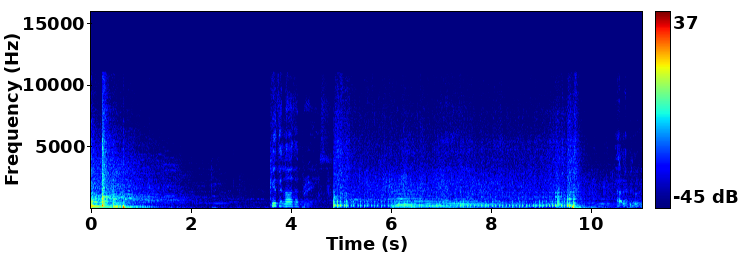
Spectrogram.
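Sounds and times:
rapid drum roll: 4.8 - 10.3
sustained band chord: 6.0 - 10.5.

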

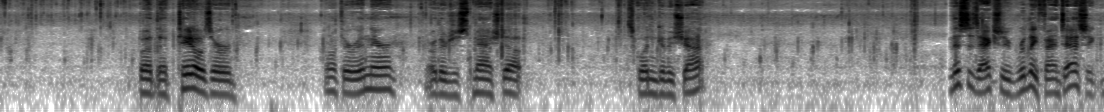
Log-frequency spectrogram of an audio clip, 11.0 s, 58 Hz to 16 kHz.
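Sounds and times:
soft chewing: 0.0 - 9.5.

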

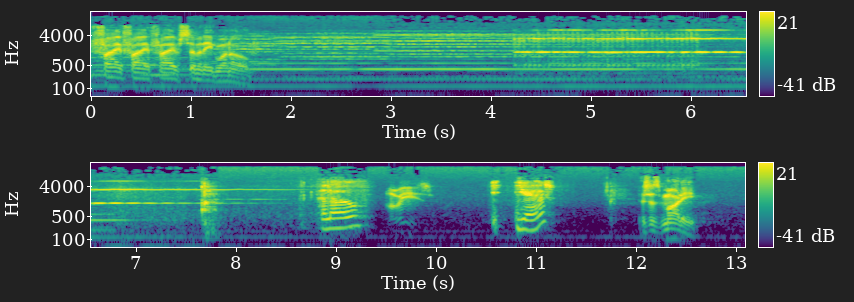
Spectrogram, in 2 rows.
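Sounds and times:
held music chords: 0.0 - 8.8
telephone bell ringing: 1.9 - 9.2.

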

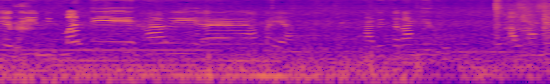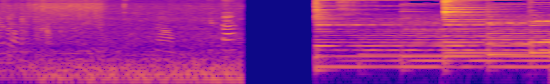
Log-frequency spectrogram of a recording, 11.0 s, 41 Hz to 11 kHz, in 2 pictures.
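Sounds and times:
people talking: 0.0 - 5.9, 7.0 - 8.0
ferry engine humming: 0.0 - 7.9.

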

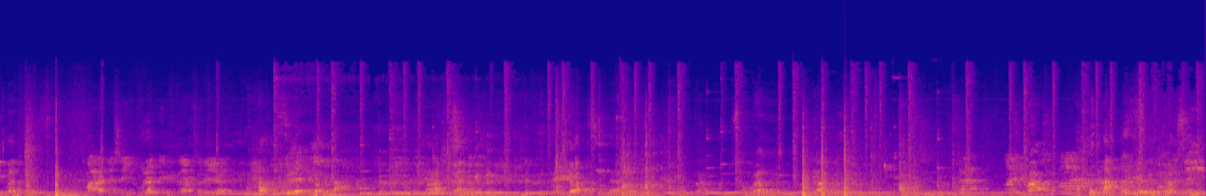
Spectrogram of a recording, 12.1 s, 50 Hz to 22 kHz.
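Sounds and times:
background music with steady beat: 0.0 - 12.0
people's voices: 0.0 - 12.0.

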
